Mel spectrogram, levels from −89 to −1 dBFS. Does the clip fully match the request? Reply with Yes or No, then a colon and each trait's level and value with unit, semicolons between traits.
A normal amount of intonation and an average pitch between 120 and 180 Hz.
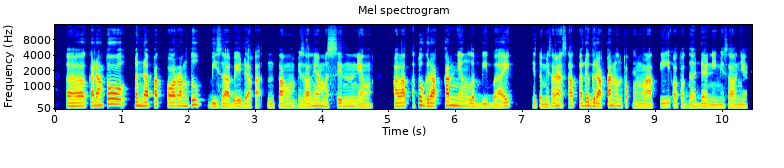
Yes: average, 3.8 semitones; medium, 140 Hz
